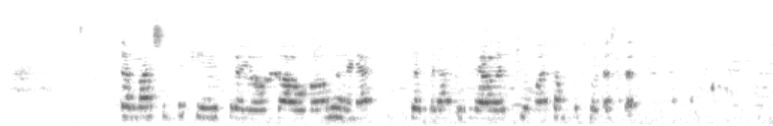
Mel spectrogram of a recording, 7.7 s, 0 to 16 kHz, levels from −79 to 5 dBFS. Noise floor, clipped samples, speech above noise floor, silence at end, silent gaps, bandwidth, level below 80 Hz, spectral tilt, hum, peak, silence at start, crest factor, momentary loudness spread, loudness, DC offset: -73 dBFS; under 0.1%; 34 dB; 0.6 s; none; 8.6 kHz; -88 dBFS; -1.5 dB/octave; none; -20 dBFS; 0.2 s; 20 dB; 16 LU; -38 LUFS; under 0.1%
